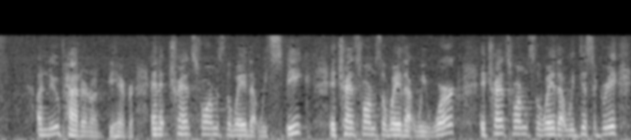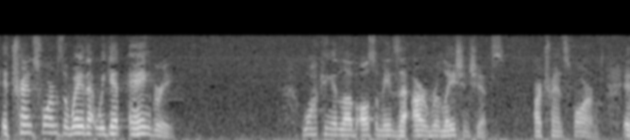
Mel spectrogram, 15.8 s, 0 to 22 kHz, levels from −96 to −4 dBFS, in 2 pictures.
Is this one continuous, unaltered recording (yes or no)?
yes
